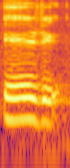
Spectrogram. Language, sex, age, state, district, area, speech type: Malayalam, male, 30-45, Kerala, Kasaragod, rural, read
